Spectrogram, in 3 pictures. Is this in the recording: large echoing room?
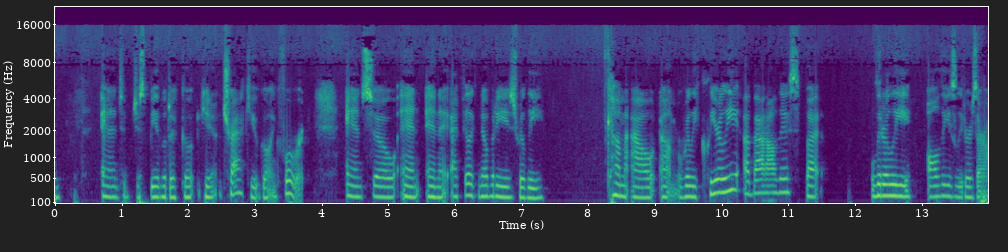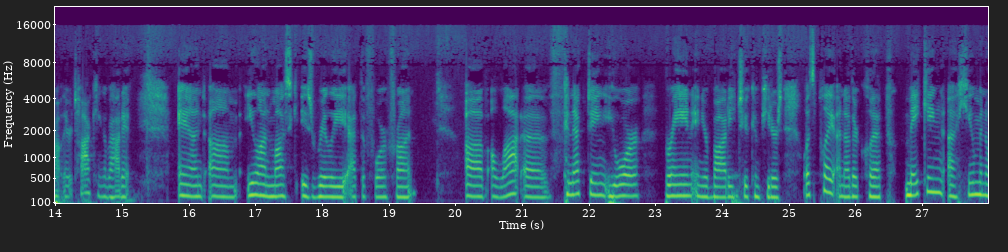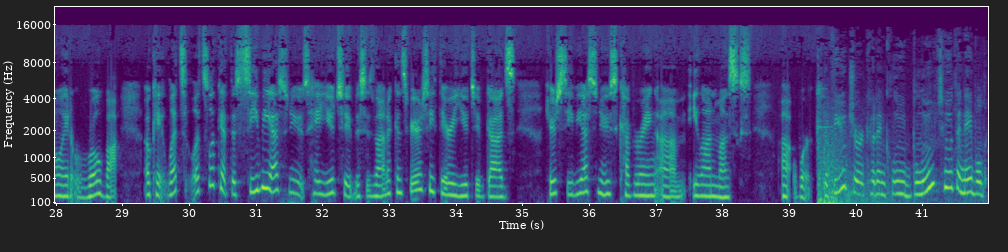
no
